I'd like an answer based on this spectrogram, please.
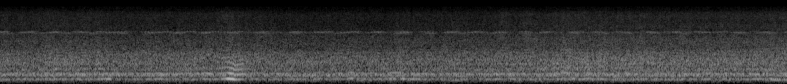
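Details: Bees buzzing in a dense, steady drone of many overlapping wingbeats, with a faint thin tone held high above throughout and one brief louder pass just after two seconds.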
